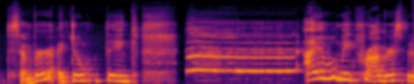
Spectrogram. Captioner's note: higher pitched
